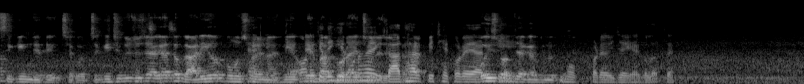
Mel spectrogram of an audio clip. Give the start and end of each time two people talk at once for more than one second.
2.5-4.2

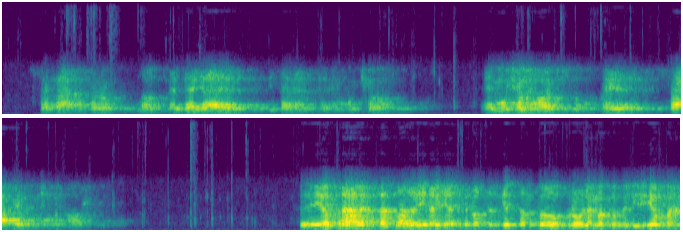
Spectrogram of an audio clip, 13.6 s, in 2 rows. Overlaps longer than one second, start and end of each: none

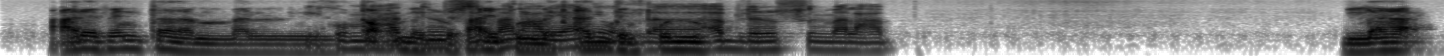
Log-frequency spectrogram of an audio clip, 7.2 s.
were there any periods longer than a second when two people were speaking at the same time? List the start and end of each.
1.5-3.6

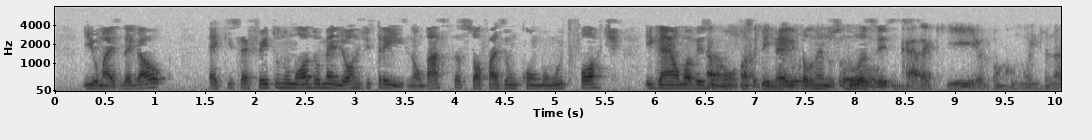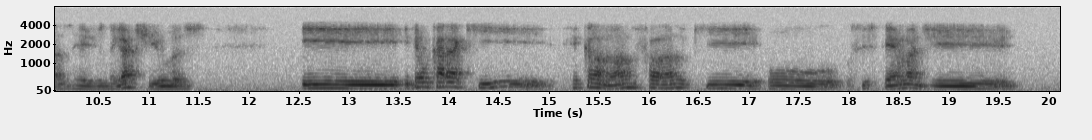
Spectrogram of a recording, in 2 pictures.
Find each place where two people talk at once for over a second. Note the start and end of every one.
6.5-8.4

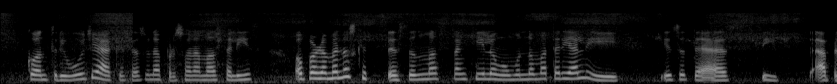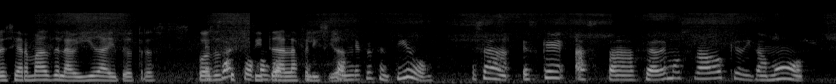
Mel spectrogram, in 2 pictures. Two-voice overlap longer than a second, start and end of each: 10.4-11.8

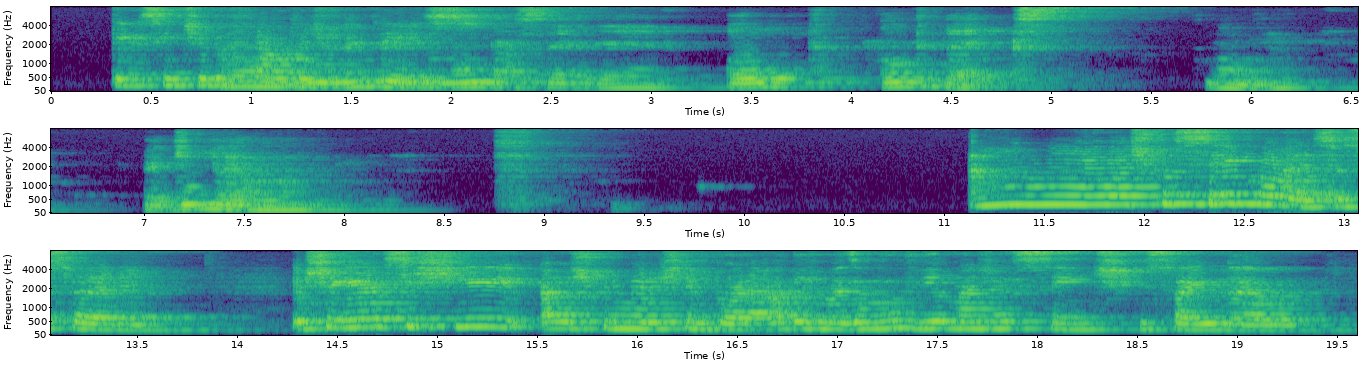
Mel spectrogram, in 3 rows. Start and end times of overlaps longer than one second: 0.8-2.1

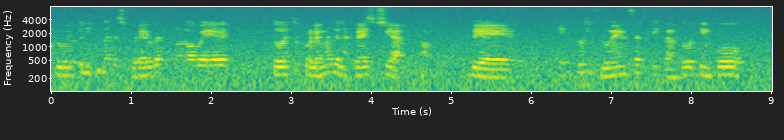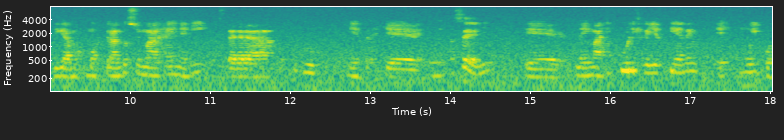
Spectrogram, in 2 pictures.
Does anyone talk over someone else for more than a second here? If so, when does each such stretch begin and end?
none

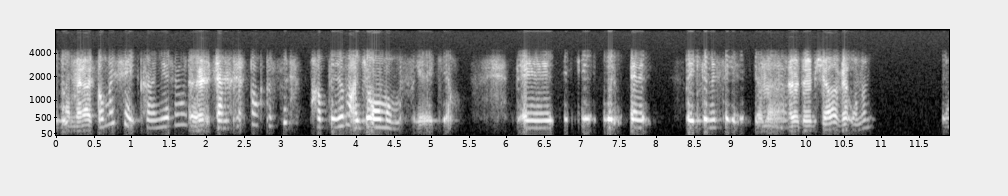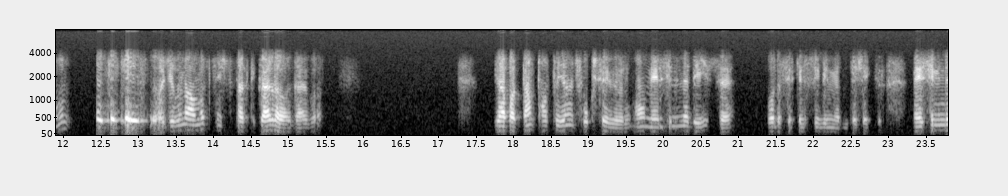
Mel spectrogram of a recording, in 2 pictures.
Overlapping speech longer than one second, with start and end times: none

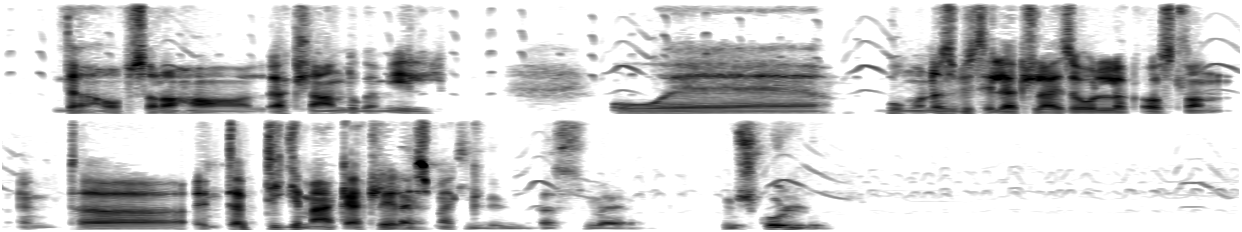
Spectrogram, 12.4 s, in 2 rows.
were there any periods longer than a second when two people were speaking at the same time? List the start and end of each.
none

